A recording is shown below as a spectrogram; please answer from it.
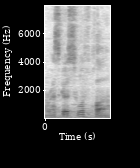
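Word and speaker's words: Oreskos Swiftclaw: Swiftclaw, Oresco Swiftclaw. Thank you. I was trying to think how to pronounce that.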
